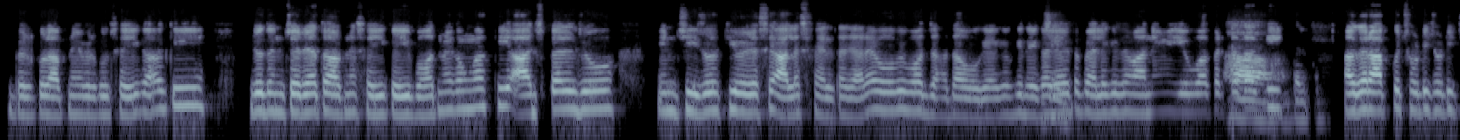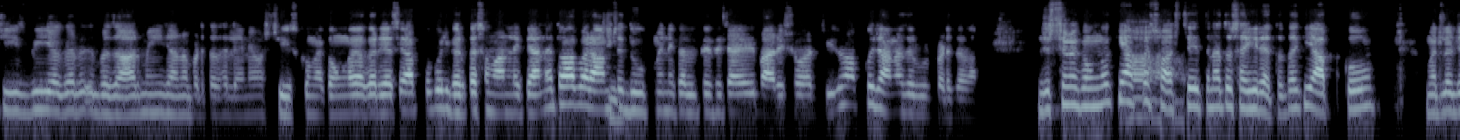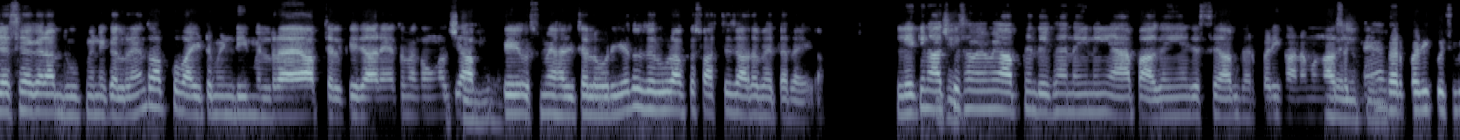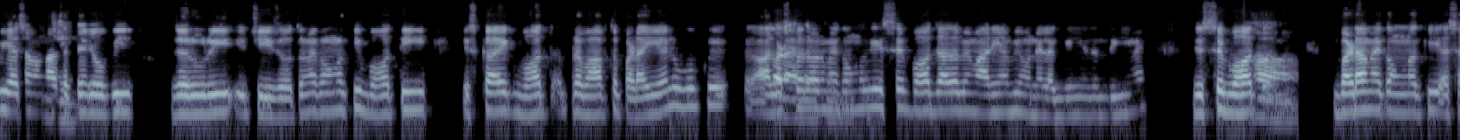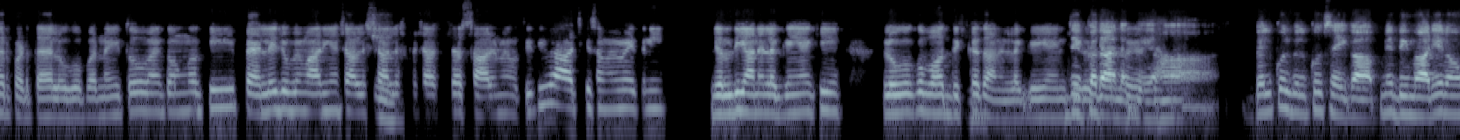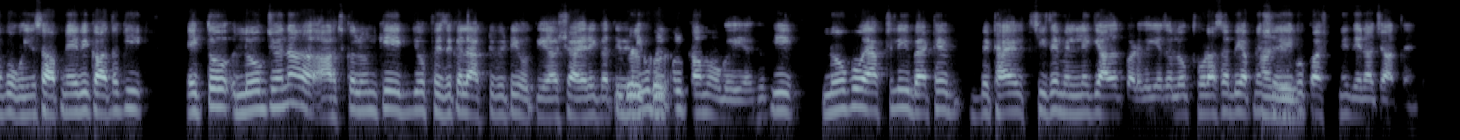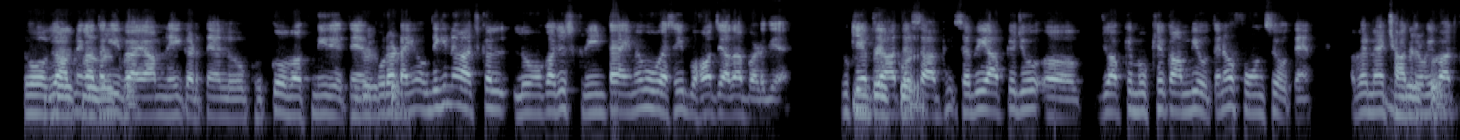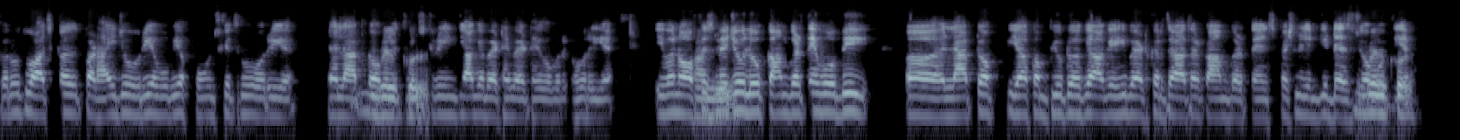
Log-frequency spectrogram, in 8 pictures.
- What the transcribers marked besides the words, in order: tapping; in English: "फिज़िकल एक्टिविटी"; in English: "एक्चुअली"; in English: "टाइम"; in English: "स्क्रीन टाइम"; in English: "फ़ोन्स"; in English: "थ्रू"; in English: "थ्रू"; in English: "इवन ऑफ़िस"; in English: "स्पेशली"; in English: "डेस्क जॉब"
- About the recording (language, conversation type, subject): Hindi, unstructured, आपके हिसाब से मोबाइल फोन ने हमारी ज़िंदगी को कैसे बेहतर बनाया है?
